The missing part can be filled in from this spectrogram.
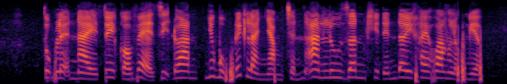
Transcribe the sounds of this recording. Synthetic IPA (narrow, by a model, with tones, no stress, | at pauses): t̪ʊ˨˩k͡p̚lḛ˧˨nnːa˨˩jt̪wi˧kɔ˨˦vɛ˧˩zḭ˧˨ɗwaː˧nɲɨ˧ŋmʊ˨˩k͡p̚ɗi˦˥k̟̚laː˨˩ɲa˨˩mt͡ɕə˨˦nʔaː˧nlɨ˧zə˧nxi˧ɗe˨˦nɗə˧jxaː˧jɦwaː˧ŋlə˨˩p̚ŋi˨˩əp̚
